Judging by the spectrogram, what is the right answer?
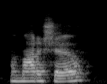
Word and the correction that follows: Aloisi Omotosu: Aloisi Omotosu.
